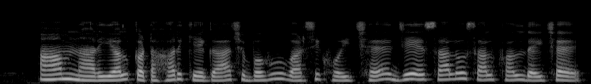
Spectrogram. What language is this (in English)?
Maithili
